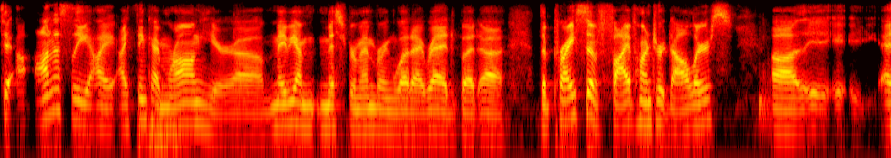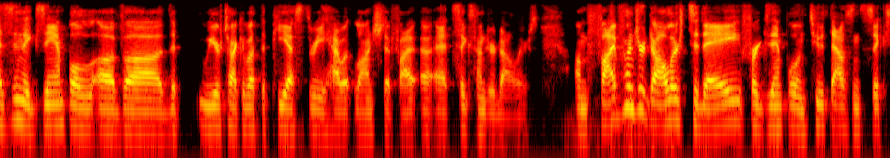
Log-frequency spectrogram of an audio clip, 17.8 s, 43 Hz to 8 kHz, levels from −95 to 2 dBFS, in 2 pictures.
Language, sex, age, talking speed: English, male, 20-39, 190 wpm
